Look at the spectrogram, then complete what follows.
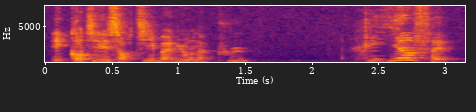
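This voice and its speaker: A man's voice: extremely high pitch, very animated, a little slow. A young man, chatting informally as the host of a football show. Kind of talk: casual unedited football chat.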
